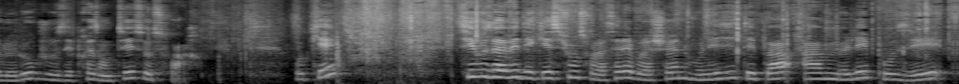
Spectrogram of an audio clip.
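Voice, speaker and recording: A woman hosting a live craft tutorial, chatting casually, greeting viewers by name and filling pauses with hesitations. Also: medium pitch, dark tone, slight background noise. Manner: chatty, greets viewers by name mid-sentence, many fillers.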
